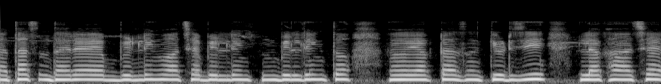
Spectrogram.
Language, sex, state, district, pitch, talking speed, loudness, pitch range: Bengali, female, West Bengal, Purulia, 215 Hz, 100 wpm, -13 LUFS, 210-225 Hz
